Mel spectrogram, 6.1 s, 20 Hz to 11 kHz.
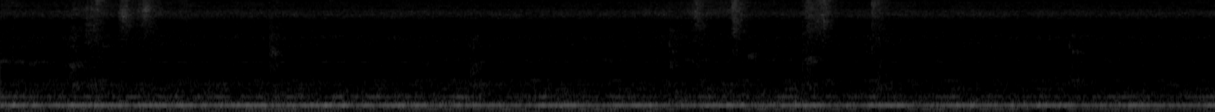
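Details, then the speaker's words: Supreme Mark II 52" spinner ceiling fan, early 1980s, variable speed control turned down toward medium/low; steady low hum grows louder as speed drops, which the owner thinks suggests a solid-state control; loud motor hum at low speed. "I think it might be a solid state control, simply because the motor noise gets louder as you turn the speed down."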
